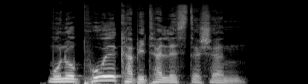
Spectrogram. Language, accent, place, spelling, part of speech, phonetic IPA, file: German, Germany, Berlin, monopolkapitalistischen, adjective, [monoˈpoːlkapitaˌlɪstɪʃn̩], De-monopolkapitalistischen.ogg
- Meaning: inflection of monopolkapitalistisch: 1. strong genitive masculine/neuter singular 2. weak/mixed genitive/dative all-gender singular 3. strong/weak/mixed accusative masculine singular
